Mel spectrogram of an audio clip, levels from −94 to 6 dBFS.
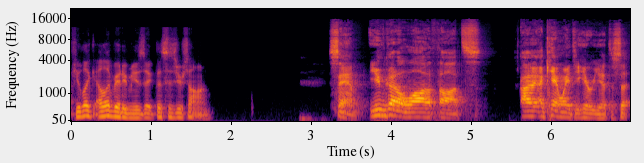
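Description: A recording of speech, with no technical faults to report. Nothing in it needs a time, a cause or a fix.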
